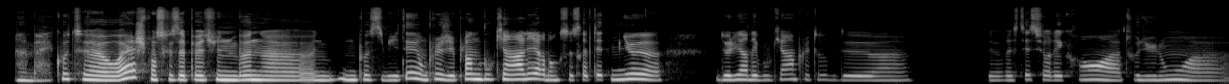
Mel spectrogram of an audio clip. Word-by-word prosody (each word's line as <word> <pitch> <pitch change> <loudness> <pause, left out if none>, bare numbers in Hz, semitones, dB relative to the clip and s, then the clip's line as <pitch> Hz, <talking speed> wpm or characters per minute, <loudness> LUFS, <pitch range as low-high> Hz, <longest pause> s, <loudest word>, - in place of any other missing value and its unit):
Ah 190 -1 -1
bah, 175 0 -4
écoute, 250 +5 -3
heu, 205 -3 +6
ouais, 265 +10 +7
je 330 - +1
pense 220 -1 +1
que 215 - -2
ça 210 0 +3
peut 210 +1 -1
être 205 0 +1
une 205 -2 +6
bonne, 210 +1 +5
heu, 195 -1 0
une 200 +1 -2
une 205 -1 +2
possibilité. 215 +3 -3
En 235 -4 +1
plus, 240 +3 -1
j'ai 205 -2 +1
plein 245 +5 +2
de 240 - +7
bouquins 230 0 0
à 235 - +7
lire, 250 -1 +2
donc 205 -1 -4
ce 205 - -7
serait 205 - -6
peut-être 215 +1 -6
mieux, 230 0 +1
heu, - - -12 0.6
de 210 0 -4
lire 220 +1 -1
des 210 - -2
bouquins 210 +4 -10
plutôt 220 -1 -18
que 200 - -24
de, 195 -1 -7
heu, 190 0 -15 0.8
de 195 0 -14
rester 195 +3 -12
sur 215 -1 -9
l'écran, 200 +1 -4
heu, - - -15
tout 205 - -14
du 200 0 -8
long, 210 0 -5
heu, 185 0 -13
210 Hz, 235 wpm, -20 LUFS, 200-220 Hz, 0.8 s, ouais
